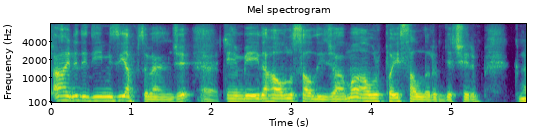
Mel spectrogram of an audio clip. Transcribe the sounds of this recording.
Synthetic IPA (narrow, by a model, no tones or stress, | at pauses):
ajnɯd̪e̞d̪iːmizijap̚t̪ʰɯbænd͡ʒɛɛt̪ɛmbiejd̪ɛɦavlˠusalˠːɯjɯd͡ʒaːmɯːvɾupʰajɯsalˠːaɾɯmɟe̞t͡ʃʰe̞ɾim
